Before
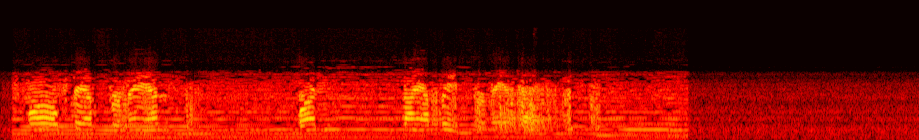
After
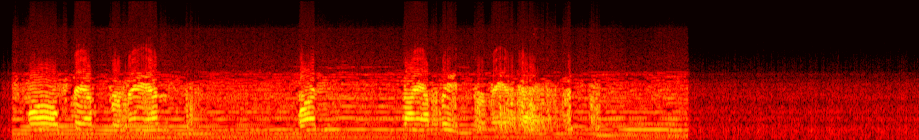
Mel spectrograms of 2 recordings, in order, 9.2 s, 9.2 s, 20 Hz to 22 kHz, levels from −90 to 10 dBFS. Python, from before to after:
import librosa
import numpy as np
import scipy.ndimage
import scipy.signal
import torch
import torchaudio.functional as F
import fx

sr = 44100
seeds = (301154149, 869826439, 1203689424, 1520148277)

y = fx.leveller(x, sr, passes=1)
y = y * librosa.db_to_amplitude(3.0)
